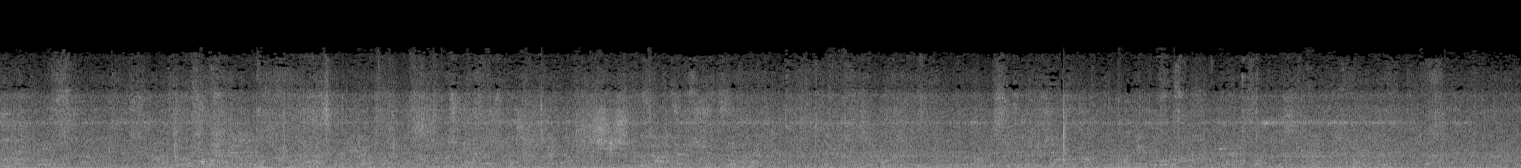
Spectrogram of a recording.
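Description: Footsteps of many people echo on a hard floor.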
